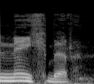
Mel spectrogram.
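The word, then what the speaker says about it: neighbor: یا نیبر که در انگلیسی میبینید دیکته سختی داره، N E I G H B لون، این اصلش بوده نیخبر، نیخبر. بعدن شده نیبه، ولی اونا دیگه تلفظ جدید رو میگن، تصمیم گرفتن شکل قدیمی رو دست نزنن.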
